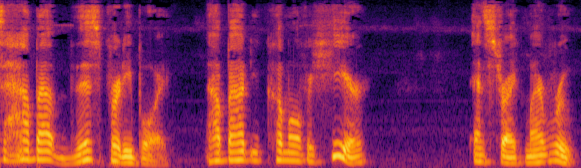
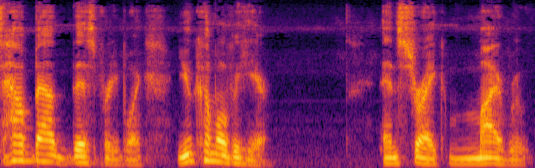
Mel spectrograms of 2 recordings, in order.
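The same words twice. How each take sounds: First: Clumsy first take of the line; wrong emphasis. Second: Sly taunting second take; corrected emphasis. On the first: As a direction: stress landing on the wrong words. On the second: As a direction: whisper the last words as a taunt. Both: Shown as a demonstration. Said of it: "the emphasis is all wrong here".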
